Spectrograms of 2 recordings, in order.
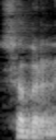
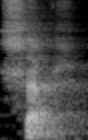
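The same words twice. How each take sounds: First: The b has a vowel after it. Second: The b has no vowel after it. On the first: The speaker calls it wrong. "सब्र नहीं" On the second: The speaker calls it right. "इसी तरह"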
